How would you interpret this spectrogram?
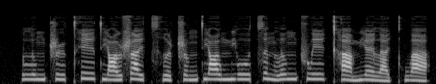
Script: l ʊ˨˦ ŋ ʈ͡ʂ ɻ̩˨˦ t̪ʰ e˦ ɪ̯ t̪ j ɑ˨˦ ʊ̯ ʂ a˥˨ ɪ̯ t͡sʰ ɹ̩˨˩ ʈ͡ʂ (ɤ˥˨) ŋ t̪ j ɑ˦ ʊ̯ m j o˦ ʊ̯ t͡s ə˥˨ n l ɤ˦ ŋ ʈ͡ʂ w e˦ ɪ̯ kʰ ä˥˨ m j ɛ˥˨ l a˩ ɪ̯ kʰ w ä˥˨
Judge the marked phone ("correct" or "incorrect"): incorrect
